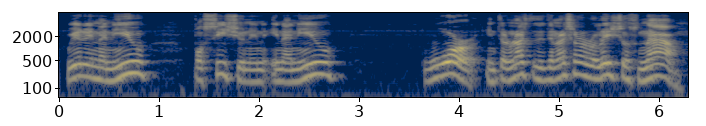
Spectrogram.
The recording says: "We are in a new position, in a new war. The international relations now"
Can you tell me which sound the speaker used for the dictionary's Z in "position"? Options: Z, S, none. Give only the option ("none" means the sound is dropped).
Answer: S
